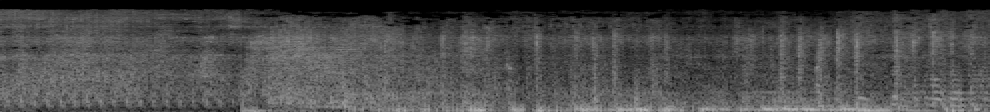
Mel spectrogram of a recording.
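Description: Anime sound effect of a wand being scraped against the ground at tremendous speed to make fire by friction: a rushing hiss, then a low rumble and a fast run of sharp scraping clicks from about halfway in.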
